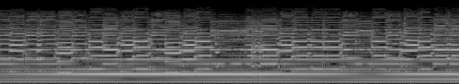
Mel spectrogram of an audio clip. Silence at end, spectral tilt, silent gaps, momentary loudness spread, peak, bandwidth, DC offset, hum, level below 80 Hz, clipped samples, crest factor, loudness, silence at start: 0 s; -2 dB/octave; none; 4 LU; -8 dBFS; 15.5 kHz; under 0.1%; none; -72 dBFS; under 0.1%; 14 dB; -20 LUFS; 0 s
